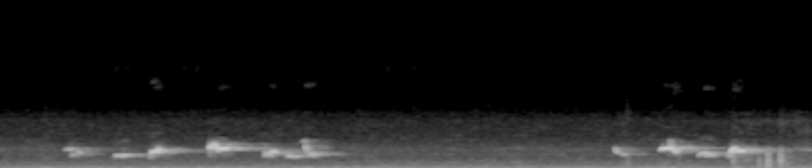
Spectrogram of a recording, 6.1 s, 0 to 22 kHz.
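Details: Morning song of a bulbul on Sunday 30 August 2015, with a female beside it fluffing her feathers. Two groups of sweet, quickly slurred whistles are separated by a few seconds of quiet, and faint clicks come near the end.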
